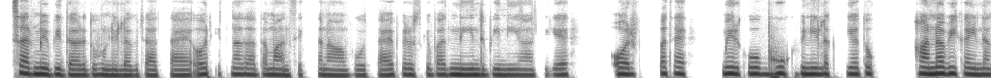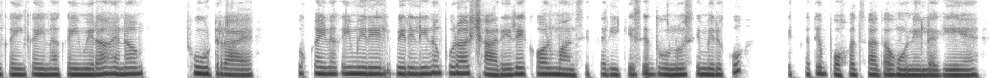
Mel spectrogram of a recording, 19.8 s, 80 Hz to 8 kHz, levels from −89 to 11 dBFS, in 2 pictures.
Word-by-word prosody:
Sir 205 -4 +4
में 180 - +6
भी 170 +1 +2
दर्द 160 0 -1
होने 160 -2 +1
लग 150 0 -1
जाता 155 +1 -5
है। 155 0 -1
और 180 +3 0
इतना 180 0 -3
ज़्यादा 170 -1 -2
मानसिक 160 -1 0
तनाव 155 -2 0
होता 155 0 -6
है 160 - 0
फिर 170 +1 -3
उसके 165 +1 -5
बाद 170 0 -3
नींद 165 -1 +5
भी 165 - 0
नहीं 160 0 0
आती 160 +1 -7
है। 170 0 -1 0.5
और 180 -1 +4 0.3
पता 200 0 -1
है 190 - +2 0.4
मेरे 200 -1 +6
को 190 0 +2
भूख 180 +1 +1
भी 190 - +3
नहीं 180 0 +6
लगती 180 +1 -2
है 185 - +4
तो 195 - +1 0.4
खाना 195 0 +7
भी 200 +1 +5
कहीं 180 -2 +1
न 170 0 +2
कहीं, 170 -1 -1
कहीं 170 -1 0
न 170 0 +1
कहीं 170 +1 -1
मेरा 170 +2 +2
है 190 -1 +1
ना 185 +1 +1 0.5
छूट 190 -2 +2
रहा 170 -2 -1
है। 160 0 -2 0.5
तो 200 - -8
कहीं 195 0 -2
न 195 - 0
कहीं 195 0 -2
मेरे 190 -1 +2 0.2
मेरे 190 0 0
लिए 190 +1 0
ना 210 +1 0
पूरा 205 -1 +1
शारीरिक 170 +2 -1
और 185 -1 +2
मानसिक 160 -3 -2
तरीक़े 170 0 -5
से 180 - -4
दोनों 170 -2 +1
से 175 +1 -6
मेरे 170 -1 +2
को 250 - -7 0.4
दिक्कतें 195 +3 -6
बहुत 165 0 -3
ज़्यादा 165 -2 -2
होने 155 -1 +3
लगी 155 0 +1
हैं। 155 +1 +1
170 Hz, 220 wpm, -19 LUFS, 160-190 Hz, 0.5 s, खाना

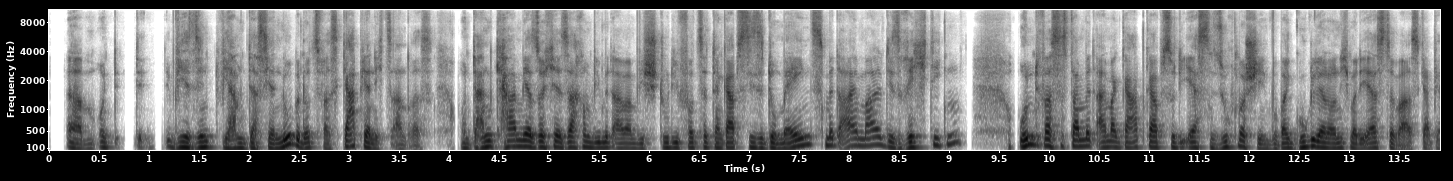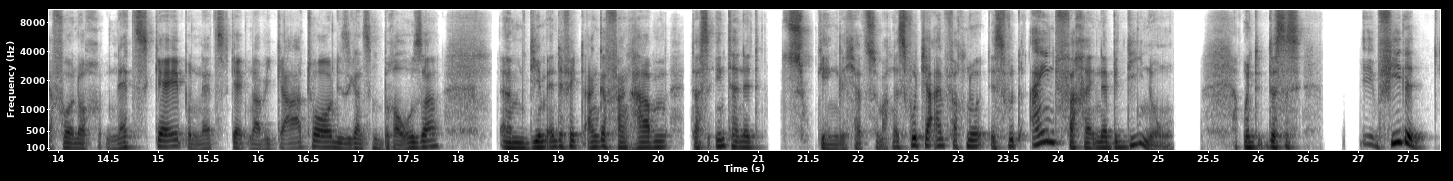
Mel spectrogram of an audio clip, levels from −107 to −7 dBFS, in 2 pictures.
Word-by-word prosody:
Ähm, 100 -4 -3
und 120 -3 -6 0.2
d - - -11
wir 120 -3 +2
sind 125 +1 +1
wir 110 - 0
haben 110 +1 0
das - - -1
ja 105 - +2
nur 165 - +6
benutzt, 115 -3 0
weil 100 - -4
es - - -7
gab - - 0
ja - - +5
nichts - - -7
anderes. - - -10 0.3
Und 110 -1 -5
dann 130 +5 +2
kamen 140 +2 +1
ja 140 - +7
solche 130 0 +2
Sachen 125 0 0
wie, 120 - +1
mit 120 0 -1
einmal 110 -1 -3
wie 105 - -4
StudiVZ, 115 +2 -1
dann 110 - 0
gab's 115 0 +2
diese 115 -3 0
Domains 125 - +1
mit 170 0 -1
einem 160 0 -2
Mal, 170 +3 -1
diese 110 -8 -3
richtigen. 170 - -1 0.5
Und 170 +4 +4
was 155 -1 +4
es 145 - -4
dann 145 0 +3
mit 155 - 0
einmal 125 +2 0
gab, 125 +2 -3
gab's 125 -1 +2
so - - 0
die 120 +3 -6
ersten 120 -2 0
Suchmaschinen, 125 -3 -1
wobei 110 +2 0
Google 125 +7 +3
ja 120 - +6
noch 110 - +2
nicht 115 +1 -3
mal 105 - +1
die 105 - -2
1. 115 +1 -1
war. - - -2
Es - - -5
gab - - -7
ja - - -8
vorher 115 -2 -1
noch 105 -1 -5
„Netscape“ 125 +6 0
und 95 - -10
„Netscape 105 +1 -5
Navigator“ 110 +7 -2
und 125 - -1
diese 110 -1 -2
ganzen 105 -3 -5
Browser, 120 +11 0 0.6
ähm, 115 -2 +3
die 120 +4 +3
im 130 - +4
Endeffekt 140 0 -1
angefangen 125 -3 0
haben, 125 +2 +2 0.2
das - - -1
Internet 130 -5 0 0.2
zugänglicher 95 0 -2
zu - - -4
machen. - - -8
Es - - 0
wurde 170 0 +4
ja 160 - +4
einfach 155 -3 -4
nur 145 -1 +2
es 120 +1 -2
wurde 150 - -1
einfacher 180 - +2
in 115 - -2
der 125 - +5
Bedienung. 130 +12 -2 0.7
Und 125 +2 +1
das 130 0 +5
ist, 130 -1 -1 0.6
äh 190 -2 -9
viele 235 - +6
125 Hz, 210 wpm, -23 LUFS, 110-140 Hz, 0.7 s, ja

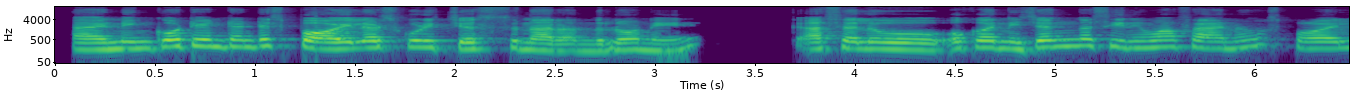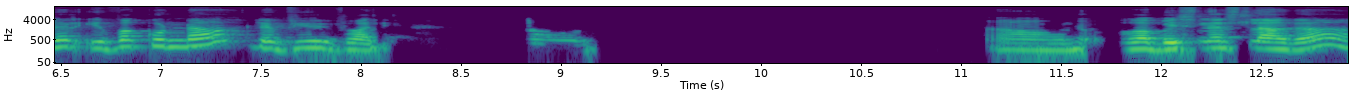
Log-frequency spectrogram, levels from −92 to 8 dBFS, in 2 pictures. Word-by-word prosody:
And 185 +2 +3
ఇంకోటి 255 +6 +4
ఏంటంటే 255 0 +1
spoilers 220 -1 +6
కూడా 240 -1 +4
ఇచ్చేస్తున్నారు 195 -5 -1
అందులోనే. 170 +1 -1 0.8
అసలు, 200 0 0 0.4
ఒక 235 - -5 0.2
నిజంగా 245 +7 +1
సినిమా 235 0 -1
ఫ్యాన్ 210 -1 0 0.2
స్పాయిలర్ 215 0 -1
ఇవ్వకుండా 250 +4 -2 0.3
రివ్యూ 210 +1 -5
ఇవ్వాలి. 180 -2 -5 0.8
అవును. 485 -1 -18 2.0
అవును. 175 0 -8 0.2
ఓహ్! 200 0 +2
బిజినెస్ 215 +3 -1
లాగా 195 +3 +2
210 Hz, 95 wpm, -20 LUFS, 190-245 Hz, 2.0 s, spoilers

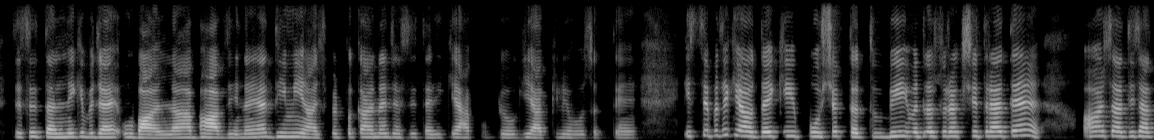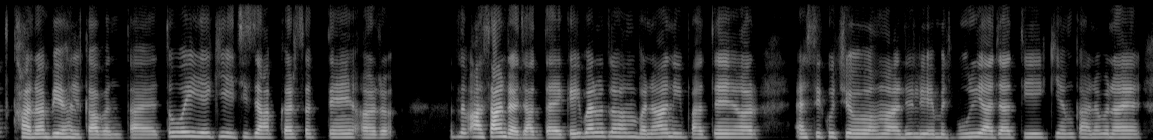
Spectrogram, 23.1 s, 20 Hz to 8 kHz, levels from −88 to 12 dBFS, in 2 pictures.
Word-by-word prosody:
जैसे, 225 +2 -3
तलने 220 -1 +2
की 235 - -4
बजाय 210 -1 +4
उबालना, 185 0 +4
भाप 195 0 +5
देना 195 +1 -5
या 220 +2 +3
धीमी 230 -1 0
आँच 190 -2 -1
पर 205 - -6
पकाना 210 0 -1
जैसे 205 +1 -10
तरीके 190 0 -7
आप 190 -1 -1
उपयोगी 190 0 -9
आपके 180 +2 -21
लिए 195 - -9
हो 185 0 -10
सकते 175 -1 -16
हैं। 180 0 -9 0.5
इससे 265 +3 -2
पता 300 +3 -4
है - - 0
क्या 280 -4 +6
होता 250 -1 +3
है 255 - +6
कि 265 +1 -3
पोषक 245 +2 -1
तत्व 225 -1 -1
भी, 255 +4 0
मतलब 250 +1 0
सुरक्षित 255 0 -1
रहते 260 +2 +4
हैं 305 0 +3 0.5
और 275 0 +2
साथ 265 -2 +1
ही 255 - -4
साथ 245 -2 0
खाना 205 -2 +4
भी 220 - +4
हल्का 190 -2 +1
बनता 185 0 -4
है। 180 0 -1
तो 245 - -1
वही 250 -1 +1
है 230 - -1
कि 240 +2 -9
ये 230 -2 -2
चीज़ें 210 -1 0
आप 200 0 -1
कर 195 0 +1
सकते 200 0 -7
हैं 200 0 0
और 185 -1 -2 0.7
मतलब 225 0 -4
आसान 230 +1 +7
रह 190 - +6
जाता 180 0 -2
है। 190 - +2
कई 200 +3 -2
बार, 230 +1 +2
मतलब 240 -1 -1
हम 230 -1 -2
बना 205 +2 +2
नहीं 220 -1 -3
पाते 195 0 -4
हैं 205 0 +1
और 200 0 0 0.4
ऐसे 205 +2 -2
कुछ 220 0 -7
हमारे 200 -1 0
लिए 200 -1 -3
मजबूरी 200 +3 -4
आ 195 - +4
जाती 195 +2 -2
है 205 - -5
कि 215 - -8
हम 205 0 -7
खाना 200 -1 -5
बनाए 195 -1 0
205 Hz, 210 wpm, -23 LUFS, 195-235 Hz, 0.7 s, आसान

